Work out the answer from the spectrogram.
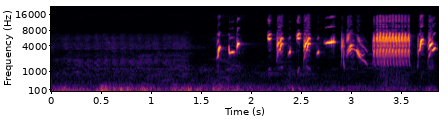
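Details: After a quiet start with faint low rumble, a wild goldfinch from 2022 breaks into sharp twittering chirps and a sustained harsh buzzy trill.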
